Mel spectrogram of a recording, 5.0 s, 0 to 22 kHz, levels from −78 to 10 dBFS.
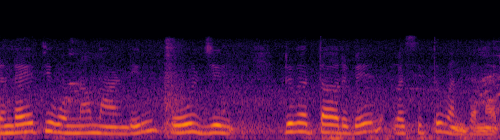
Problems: constant background noise, background conversations at intervals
